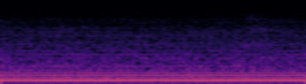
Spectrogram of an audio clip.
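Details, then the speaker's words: Amplifier with two transformers, one per mono channel, on one shared breaker, before the fix: steady buzzy low hum from both channels; transformers out of phase. Fix: reverse one transformer's mains input. "Hai apa kabar dengung juga ya keduanya berdengung karena apa cb-nya jadi satu yang fasenya ini solusinya adalah kitab"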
